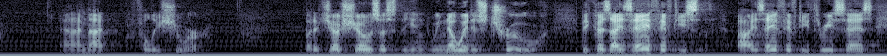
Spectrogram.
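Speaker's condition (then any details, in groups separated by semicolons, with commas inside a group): No condition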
